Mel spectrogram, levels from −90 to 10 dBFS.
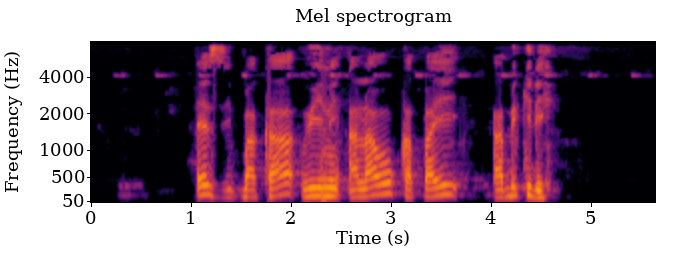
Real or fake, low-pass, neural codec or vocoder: real; 7.2 kHz; none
